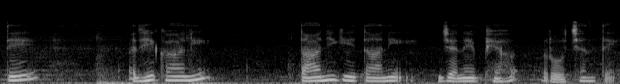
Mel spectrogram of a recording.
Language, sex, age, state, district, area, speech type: Sanskrit, female, 45-60, Maharashtra, Nagpur, urban, spontaneous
